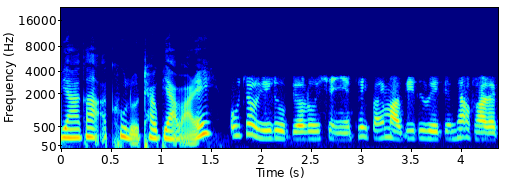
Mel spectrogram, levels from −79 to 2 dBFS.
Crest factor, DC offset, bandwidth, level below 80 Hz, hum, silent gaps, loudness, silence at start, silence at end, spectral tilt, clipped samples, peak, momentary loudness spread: 16 dB; under 0.1%; 10.5 kHz; -54 dBFS; none; none; -30 LUFS; 0 s; 0 s; -6.5 dB/octave; under 0.1%; -14 dBFS; 8 LU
